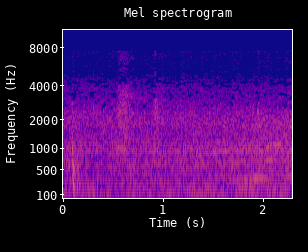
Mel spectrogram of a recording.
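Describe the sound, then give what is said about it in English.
A car engine rumbles steadily, a low idling drone with a faint click at the start, as if a vehicle has just rolled up and stopped. No one speaks. “Here's a car.”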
